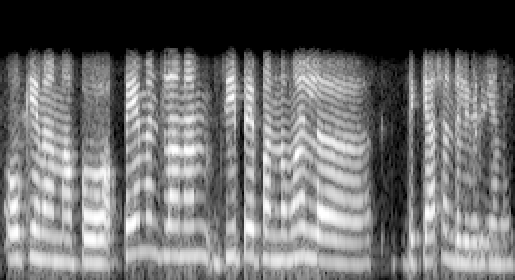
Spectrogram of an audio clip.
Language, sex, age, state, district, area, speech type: Tamil, female, 18-30, Tamil Nadu, Ariyalur, rural, conversation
